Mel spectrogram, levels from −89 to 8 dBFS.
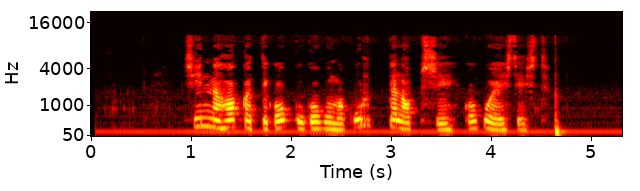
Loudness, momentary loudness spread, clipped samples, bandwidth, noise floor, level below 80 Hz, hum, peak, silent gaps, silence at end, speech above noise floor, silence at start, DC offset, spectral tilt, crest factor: -22 LUFS; 11 LU; under 0.1%; 11.5 kHz; -52 dBFS; -50 dBFS; none; -2 dBFS; none; 0.6 s; 31 dB; 0.95 s; under 0.1%; -6 dB/octave; 20 dB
